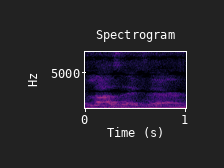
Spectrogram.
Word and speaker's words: laissez-faire: So lazy fairy.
